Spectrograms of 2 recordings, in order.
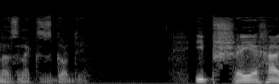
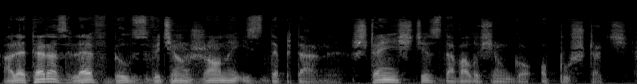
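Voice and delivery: ordinary delivery, nothing marked

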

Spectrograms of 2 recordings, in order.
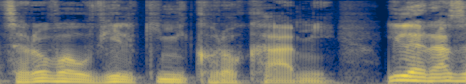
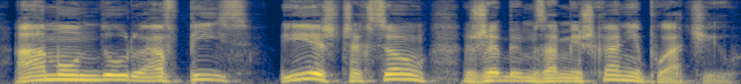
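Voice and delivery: louder, higher bursts of irritation; irritated; 8 semitones higher, 3 dB louder than usual. A narrator's reading. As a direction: rant it out, fed up. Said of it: "mówił zirytowany".

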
